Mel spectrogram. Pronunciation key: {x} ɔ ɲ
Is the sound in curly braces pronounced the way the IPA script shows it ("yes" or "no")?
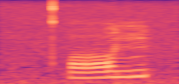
no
